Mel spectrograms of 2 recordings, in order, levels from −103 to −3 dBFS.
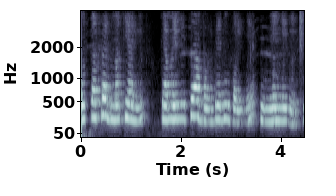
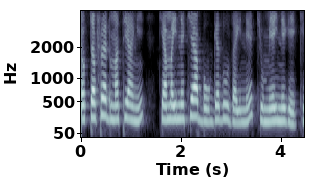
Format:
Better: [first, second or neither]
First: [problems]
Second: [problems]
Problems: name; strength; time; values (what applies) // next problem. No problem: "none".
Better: second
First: noise reduction (neural mask model DeepFilterNet 3)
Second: none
